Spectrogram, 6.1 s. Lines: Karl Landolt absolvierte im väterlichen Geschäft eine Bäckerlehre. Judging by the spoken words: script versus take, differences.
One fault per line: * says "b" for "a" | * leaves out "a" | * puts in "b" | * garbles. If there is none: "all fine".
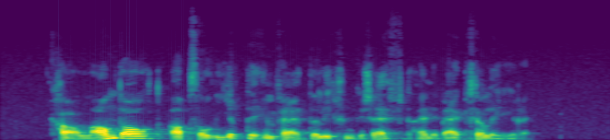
all fine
